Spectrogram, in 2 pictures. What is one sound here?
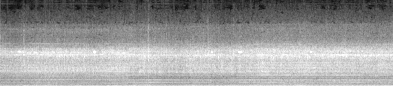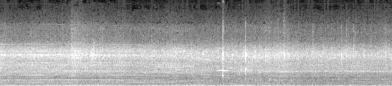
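A tractor engine drones steadily, heard from inside the cab.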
